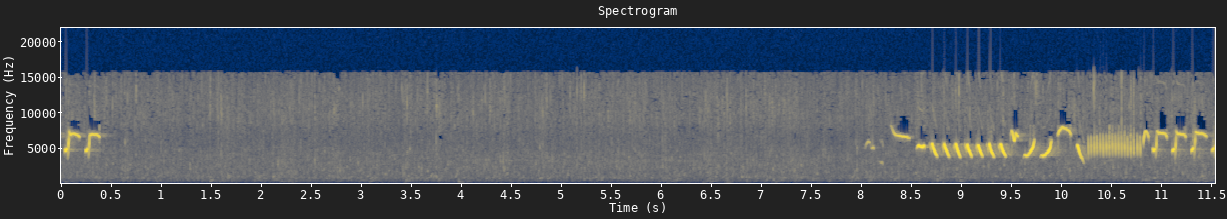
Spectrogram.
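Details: Eurasian wren (Troglodytes troglodytes) in nature; after several seconds of soft background rushing, a loud high song bursts in with rapid repeated sharp notes, a buzzy trill and closing chips, preceded by a brief song fragment at the start.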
